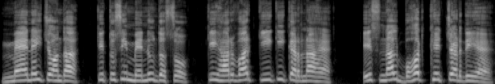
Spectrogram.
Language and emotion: Punjabi, angry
